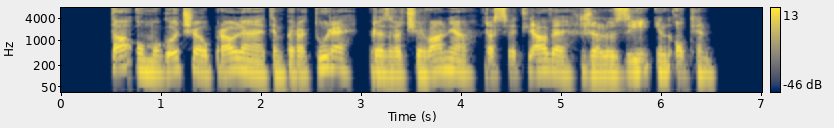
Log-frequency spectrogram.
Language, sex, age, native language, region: Slovenian, male, 18-29, Slovenian, Drava region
